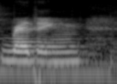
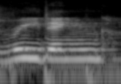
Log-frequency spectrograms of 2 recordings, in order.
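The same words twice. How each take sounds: First: It sounds different from the verb 'reading'. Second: It sounds like the verb 'reading'. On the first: The speaker calls it right. "I found out it's reading" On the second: The speaker calls it wrong. "I was convinced it was reading"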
